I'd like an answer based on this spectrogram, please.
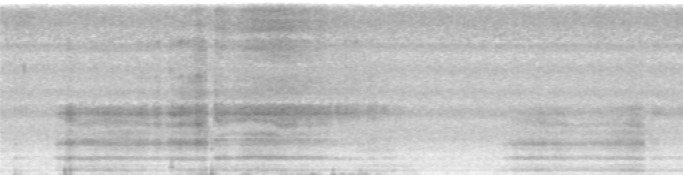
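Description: Faint snorting, whistling breaths with a few sharp snorts in a quiet room; light snoring.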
